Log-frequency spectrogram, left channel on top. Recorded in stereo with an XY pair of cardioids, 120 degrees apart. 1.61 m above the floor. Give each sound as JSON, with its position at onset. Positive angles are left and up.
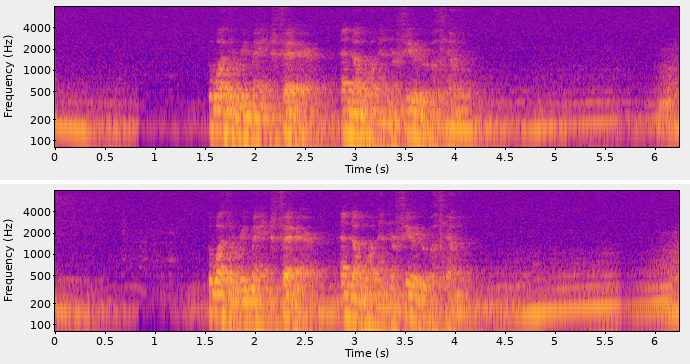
{"t": 1.5, "sound": "a man speaking", "azimuth_deg": -50, "distance_m": 8.5}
